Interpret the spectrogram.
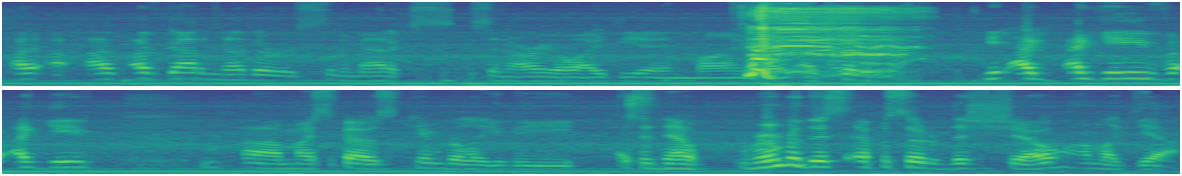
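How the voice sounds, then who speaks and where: A man speaking casually and haltingly as a guest game master, often repeating words as he explains. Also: fairly high pitch, animated. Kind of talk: casual chat reviewing a tabletop game. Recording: clearly noisy ambient background.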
